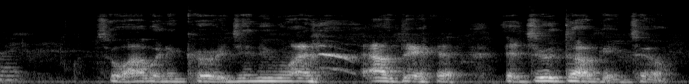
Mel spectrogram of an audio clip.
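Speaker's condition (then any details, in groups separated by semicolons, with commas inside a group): ALS; onset left foot drop, then left leg weakness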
